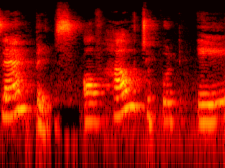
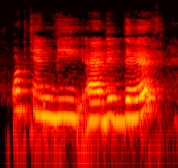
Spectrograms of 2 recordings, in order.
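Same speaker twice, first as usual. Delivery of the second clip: usual speaking voice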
